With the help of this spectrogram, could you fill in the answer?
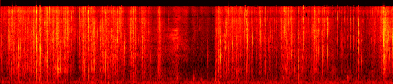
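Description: A thin orange plastic bag is held in both hands and crumpled and squeezed with the fingers, giving a dense, bright crinkling and crackling full of sharp little snaps. The rustling eases briefly in the middle, then picks up again and ends on a louder crunch, over a faint steady low hum.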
